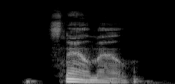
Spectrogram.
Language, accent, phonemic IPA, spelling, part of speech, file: English, Australia, /ˈsneɪl ˌmeɪl/, snail mail, noun, En-au-snail mail.ogg
- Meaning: 1. Mail (physical material) sent in the post, especially as compared with email 2. Mail (postal service), especially as compared with email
